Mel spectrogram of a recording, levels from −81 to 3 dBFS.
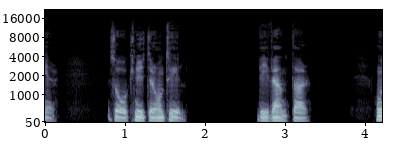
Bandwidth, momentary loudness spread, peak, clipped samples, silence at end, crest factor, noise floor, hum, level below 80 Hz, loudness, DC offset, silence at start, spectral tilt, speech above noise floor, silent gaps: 13.5 kHz; 11 LU; -4 dBFS; under 0.1%; 0 s; 22 dB; under -90 dBFS; none; -52 dBFS; -23 LUFS; under 0.1%; 0 s; -7 dB/octave; over 69 dB; none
